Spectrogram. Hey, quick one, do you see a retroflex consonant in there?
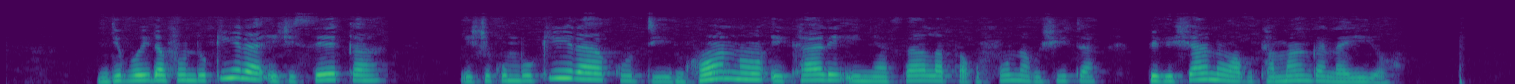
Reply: no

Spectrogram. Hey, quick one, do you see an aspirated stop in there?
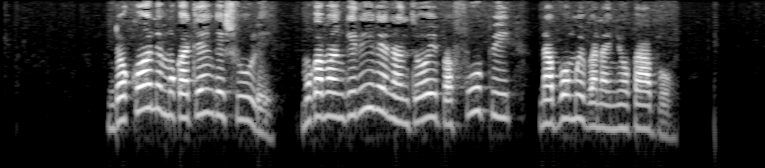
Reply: no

